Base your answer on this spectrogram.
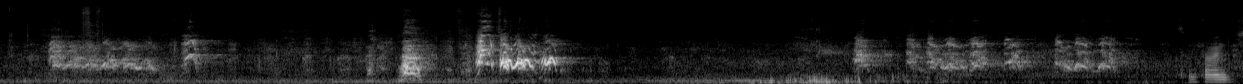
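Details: Feisty Miniature Schnauzer while playing: bursts of sharp, harmonic barks and yips scattered across the clip, some doubled in quick pairs, with a low rumbling grumble between them and a rapid clicking patter near the end.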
